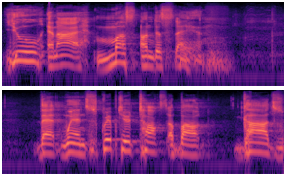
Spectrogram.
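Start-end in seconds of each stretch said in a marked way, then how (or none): none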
